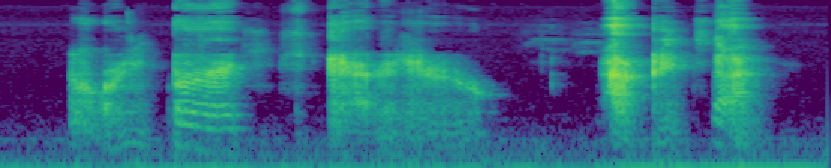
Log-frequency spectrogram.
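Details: A female Congo African grey parrot (Psittacus erithacus) practising words and sounds on a busy morning indoors, muttering imitated words in breathy, speech-like bursts with sharper squeaky syllables near the end, over room hum.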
